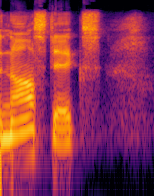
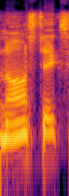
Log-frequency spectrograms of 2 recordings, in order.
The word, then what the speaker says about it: Gnostics: the or abhorrest of the Gnostics there's a silent G for the Sun for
